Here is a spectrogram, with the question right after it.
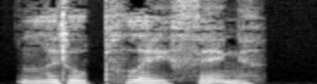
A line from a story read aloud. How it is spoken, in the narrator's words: the queen said under her breath to Beauty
